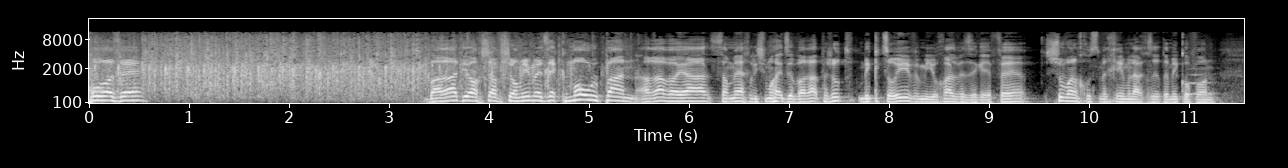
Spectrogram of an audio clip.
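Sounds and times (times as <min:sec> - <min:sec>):
speech: 0:00.0 - 0:00.7, 0:03.4 - 0:11.5
audience applause: 0:00.0 - 0:05.6.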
